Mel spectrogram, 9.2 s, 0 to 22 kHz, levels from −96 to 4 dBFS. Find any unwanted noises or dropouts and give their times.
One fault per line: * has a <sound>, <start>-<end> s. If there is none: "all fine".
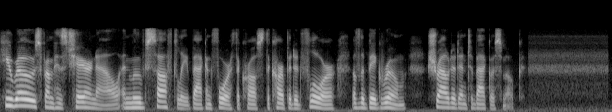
all fine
